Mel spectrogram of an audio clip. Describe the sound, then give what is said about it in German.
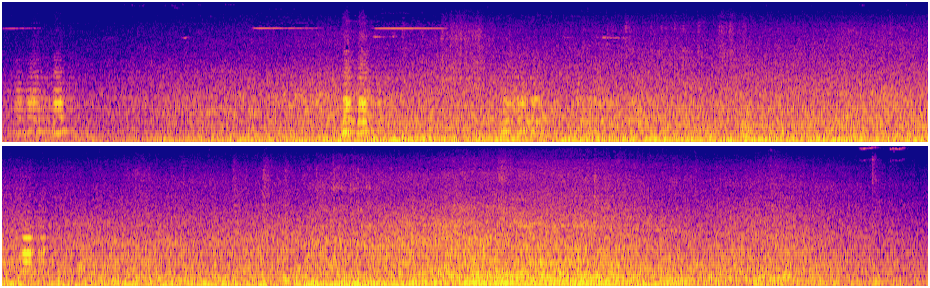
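Road traffic rushes past outside an office window in a steady, unbroken roar, with a few faint horn toots early on. “Vor dem Fenster von Marlins Büro rauscht der Verkehr vorbei.”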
